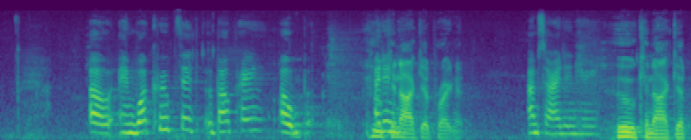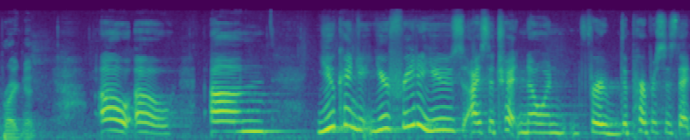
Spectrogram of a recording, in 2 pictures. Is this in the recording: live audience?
yes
